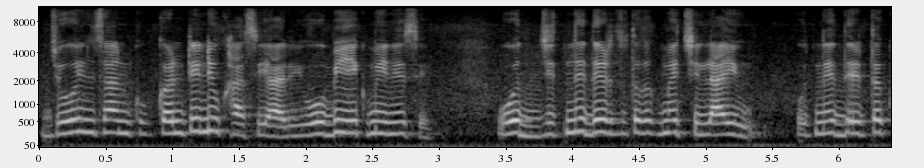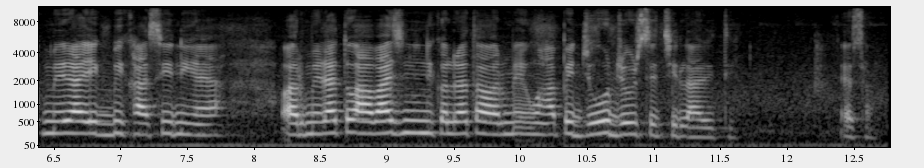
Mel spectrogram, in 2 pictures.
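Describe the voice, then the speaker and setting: As a guest in a casual interview, a woman relates a true event from her life, earnest and matter-of-fact. Her voice is a little high and darkish, steady in tone, at normal speed.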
